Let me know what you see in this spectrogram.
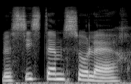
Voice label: "solar system", French

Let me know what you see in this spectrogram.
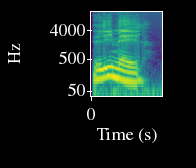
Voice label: "the email", French

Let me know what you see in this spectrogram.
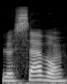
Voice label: "soap", French

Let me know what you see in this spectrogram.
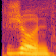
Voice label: "yellow", French

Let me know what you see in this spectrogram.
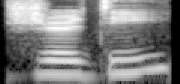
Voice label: "thursday", French

